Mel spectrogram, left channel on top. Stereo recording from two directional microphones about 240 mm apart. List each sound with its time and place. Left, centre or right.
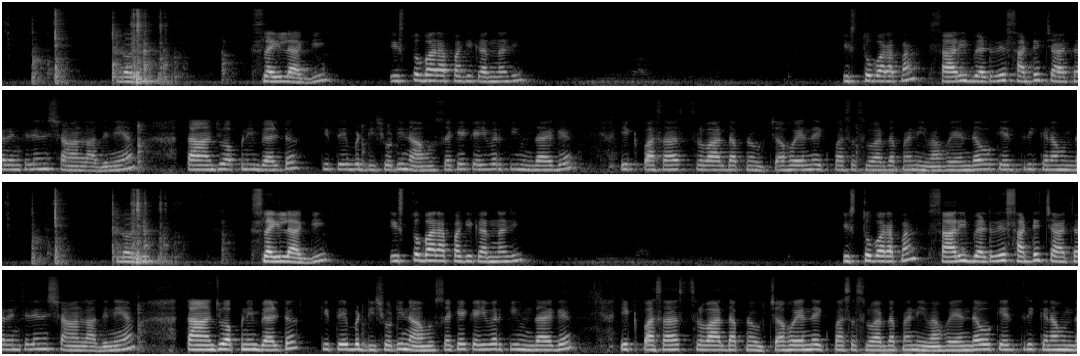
2.5 s a woman's voice: right
8.4 s a woman's voice: right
